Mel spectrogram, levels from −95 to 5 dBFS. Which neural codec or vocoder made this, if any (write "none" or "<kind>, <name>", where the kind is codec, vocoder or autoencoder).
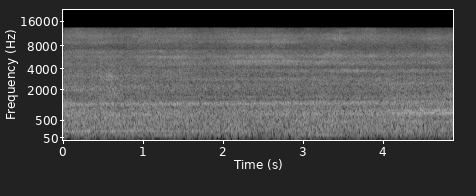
none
